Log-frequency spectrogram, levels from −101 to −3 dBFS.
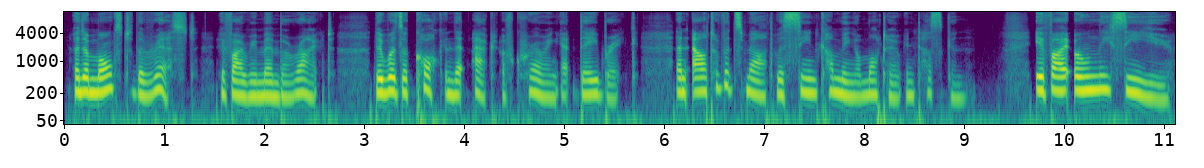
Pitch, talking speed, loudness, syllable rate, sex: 195 Hz, 195 wpm, -20 LUFS, 5.1 syllables/s, female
